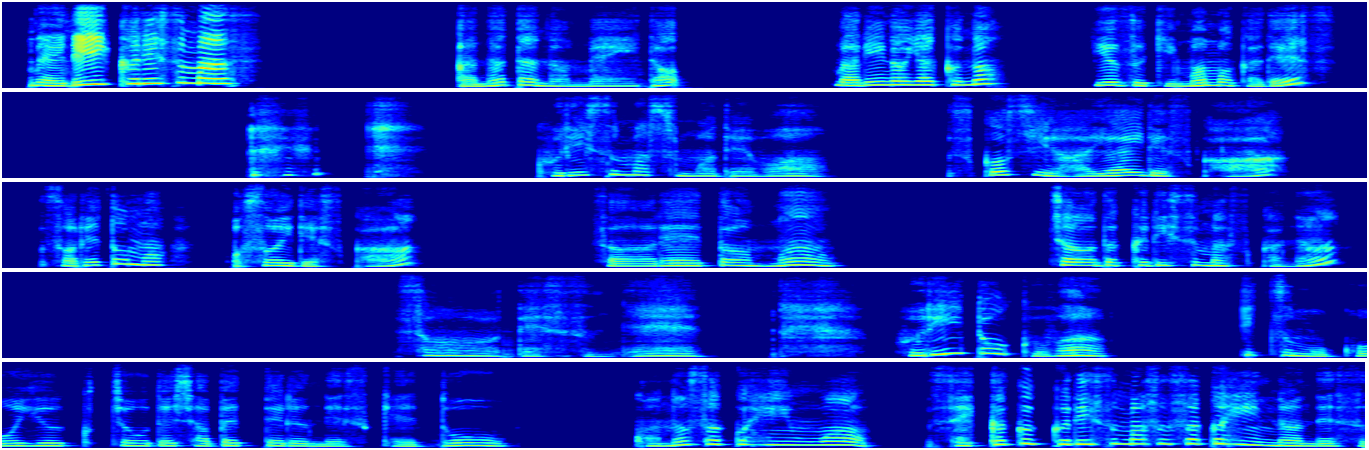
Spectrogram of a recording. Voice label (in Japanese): フリートーク, ASMR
